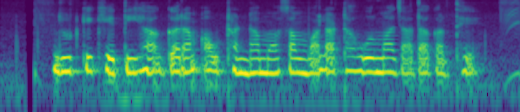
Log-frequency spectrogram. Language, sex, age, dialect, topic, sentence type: Chhattisgarhi, female, 25-30, Central, agriculture, statement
